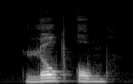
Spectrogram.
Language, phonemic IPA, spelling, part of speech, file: Dutch, /ˈlop ˈɔm/, loop om, verb, Nl-loop om.ogg
- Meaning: inflection of omlopen: 1. first-person singular present indicative 2. second-person singular present indicative 3. imperative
